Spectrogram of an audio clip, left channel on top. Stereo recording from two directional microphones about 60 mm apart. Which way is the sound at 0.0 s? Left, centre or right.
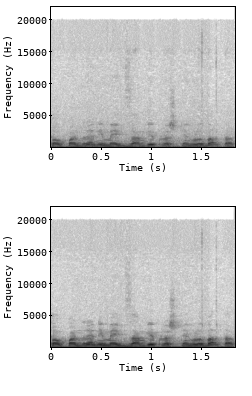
Centre.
